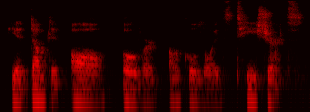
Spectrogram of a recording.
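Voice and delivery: ordinary delivery, nothing marked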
